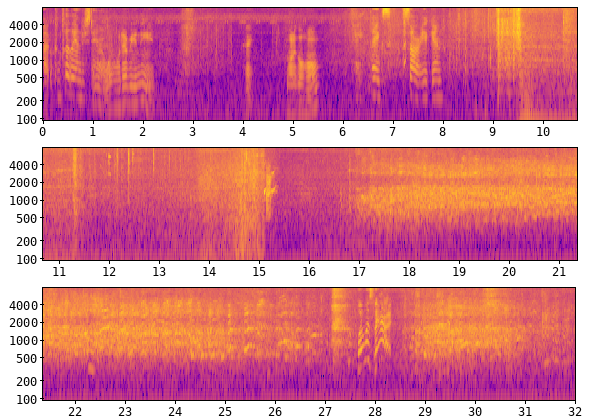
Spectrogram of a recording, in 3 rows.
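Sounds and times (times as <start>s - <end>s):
car engine revving: 9.1s - 17.0s
audience laughing: 16.6s - 27.6s, 28.5s - 32.0s.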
